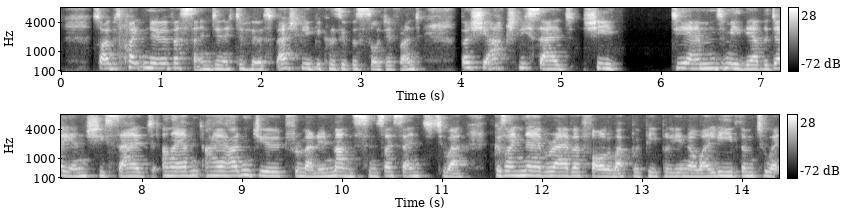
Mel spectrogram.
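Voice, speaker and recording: Very clean and silent in the background, this recording has a woman speaking in a Welsh accent at a medium pitch. Her voice is somewhat breathy, her pace fairly quick, and her pitch variation ordinary. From Wales. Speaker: author. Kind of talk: interview.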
